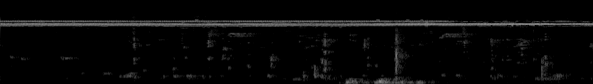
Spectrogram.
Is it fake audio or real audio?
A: real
